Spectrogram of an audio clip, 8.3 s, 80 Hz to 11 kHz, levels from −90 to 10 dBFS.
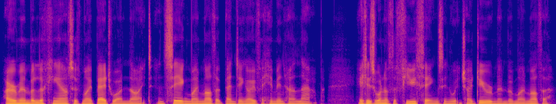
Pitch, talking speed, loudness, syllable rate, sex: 125 Hz, 230 wpm, -18 LUFS, 5.7 syllables/s, male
